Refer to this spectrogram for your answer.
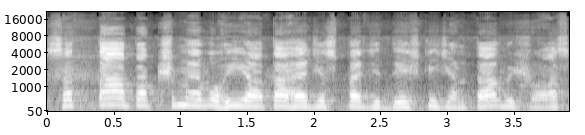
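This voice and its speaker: A man with a high-pitched voice speaks in a raised, projected way with ordinary pitch variation. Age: old. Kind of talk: political appeal to camera.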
